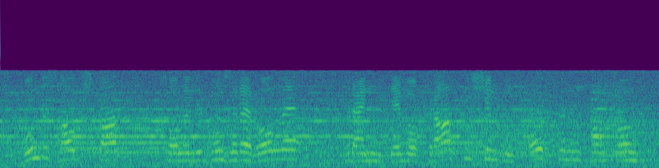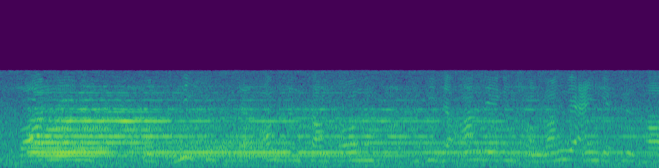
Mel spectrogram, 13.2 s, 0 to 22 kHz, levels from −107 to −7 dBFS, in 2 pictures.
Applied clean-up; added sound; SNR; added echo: none; Train; -4 dB; none.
